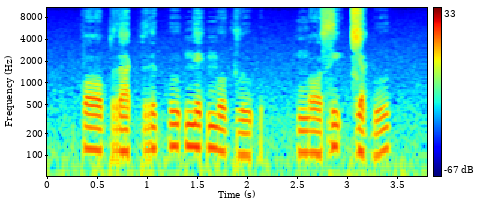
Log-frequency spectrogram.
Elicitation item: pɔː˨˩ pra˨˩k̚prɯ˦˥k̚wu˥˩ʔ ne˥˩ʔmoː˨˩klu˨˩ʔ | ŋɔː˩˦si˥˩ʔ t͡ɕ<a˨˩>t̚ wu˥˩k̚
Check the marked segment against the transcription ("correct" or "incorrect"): correct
